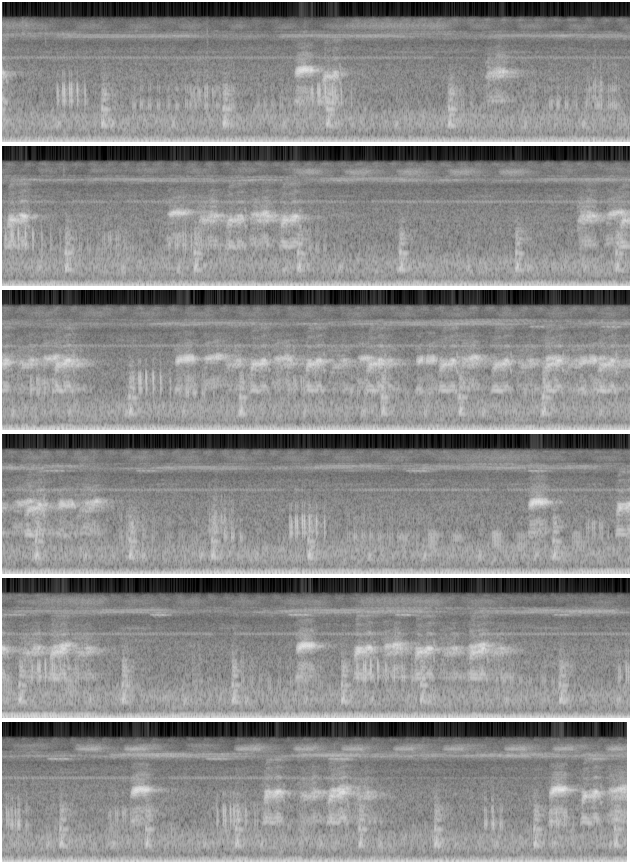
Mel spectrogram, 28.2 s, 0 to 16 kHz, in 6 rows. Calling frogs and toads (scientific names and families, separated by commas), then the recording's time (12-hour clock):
Boana faber (Hylidae), Phyllomedusa distincta (Hylidae), Boana albomarginata (Hylidae)
8:15pm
